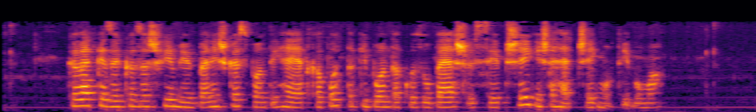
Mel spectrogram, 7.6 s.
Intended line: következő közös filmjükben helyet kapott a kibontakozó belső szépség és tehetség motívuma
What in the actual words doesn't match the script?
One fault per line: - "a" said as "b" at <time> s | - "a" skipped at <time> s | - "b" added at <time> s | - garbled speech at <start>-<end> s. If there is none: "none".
- "is központi" added at 2.1 s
